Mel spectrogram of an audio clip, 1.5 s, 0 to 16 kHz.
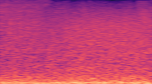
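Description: Support commanders exploding in Supreme Commander: Forged Alliance, during a 7v7 match on a random map, give a continuous heavy rumble of overlapping booms. The blasts run together at a steady, fairly loud level with no separate bursts and no talking.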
